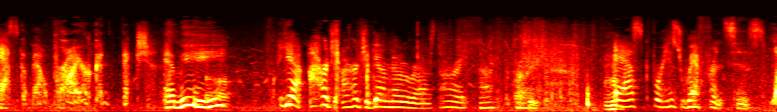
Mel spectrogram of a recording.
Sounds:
Speech

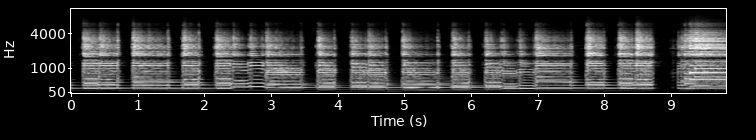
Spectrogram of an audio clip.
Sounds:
Musical instrument, Music, slide guitar

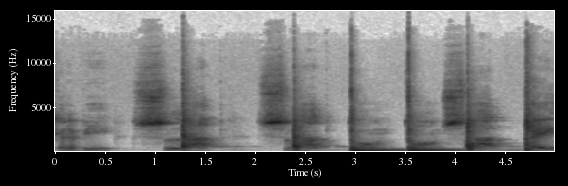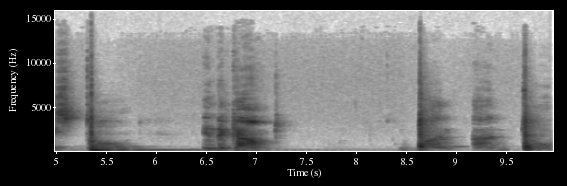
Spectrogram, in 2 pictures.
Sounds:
playing congas

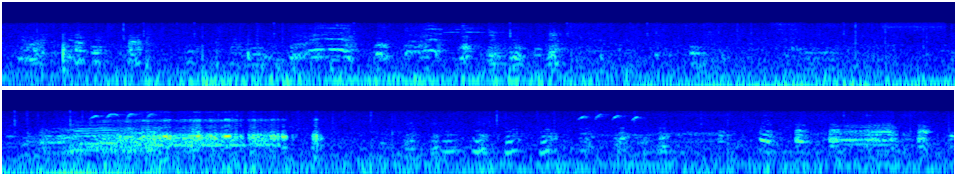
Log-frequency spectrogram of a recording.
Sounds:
chicken clucking, Fowl, Cluck

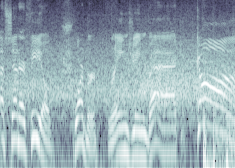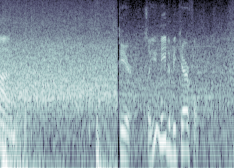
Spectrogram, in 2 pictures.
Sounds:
Speech

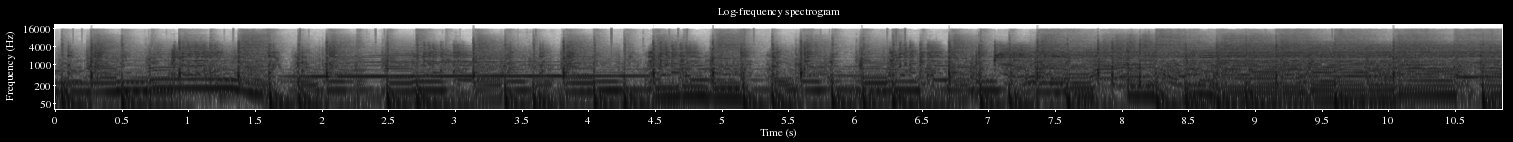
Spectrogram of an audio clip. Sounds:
Music

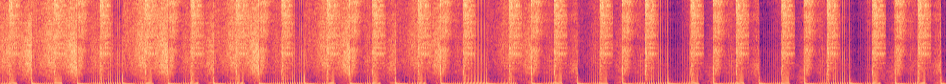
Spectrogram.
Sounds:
Music

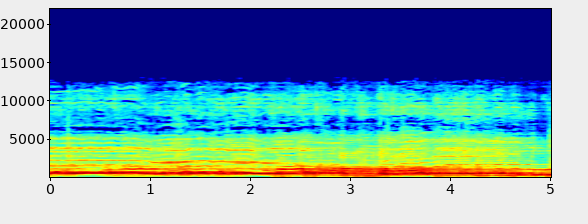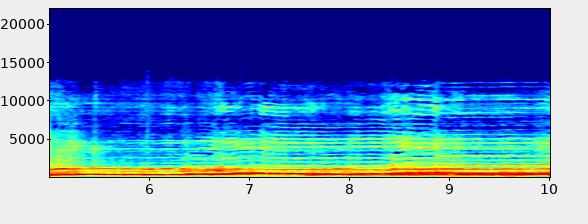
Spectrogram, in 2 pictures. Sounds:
inside a large room or hall

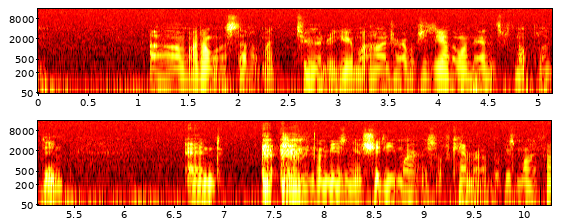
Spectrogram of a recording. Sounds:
Speech

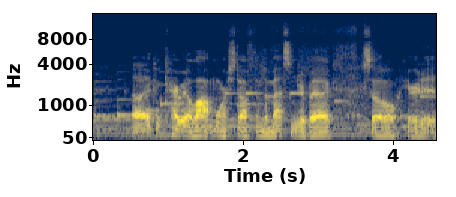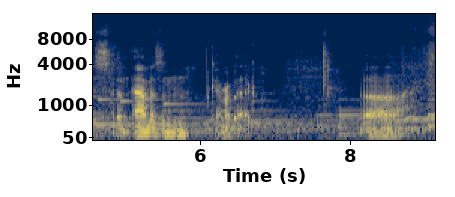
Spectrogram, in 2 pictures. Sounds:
Music, Speech

